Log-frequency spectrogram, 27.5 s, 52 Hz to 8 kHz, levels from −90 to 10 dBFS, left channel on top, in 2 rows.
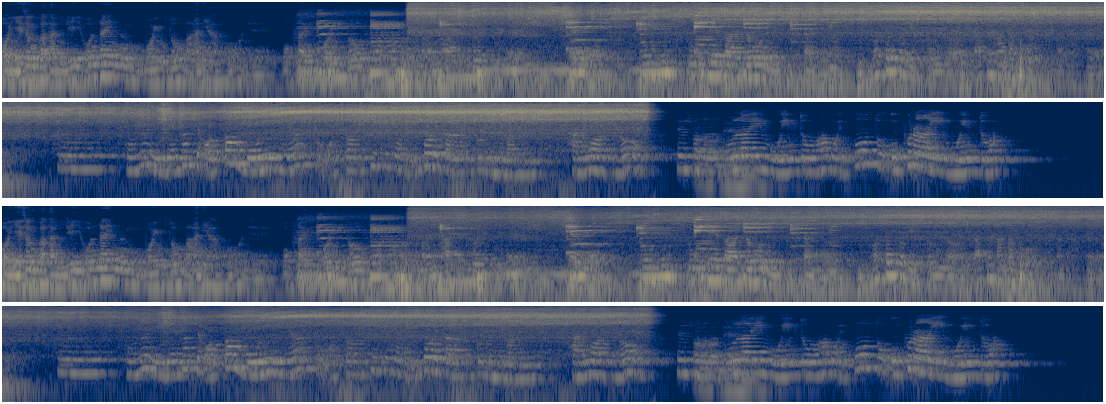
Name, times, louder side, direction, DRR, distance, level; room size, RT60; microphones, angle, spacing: voice 1, 0.0-7.7 8.0-13.8 22.4-23.1, right 1 dB, 25° right, -1 dB, 1.0 m, -41 dB
sound 1, 3.7-10.5, equal, 5° left, 0.4 m, -36 dB
sound 2, 5.1-21.9, left 9 dB, 80° left, 0.7 m, -28 dB
voice 2, 14.5-21.8 22.2-26.2, left 1 dB, 55° left, 0 dB, 1.9 m, -42 dB
10.0 x 5.3 x 2.2 m, 0.92 s
head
